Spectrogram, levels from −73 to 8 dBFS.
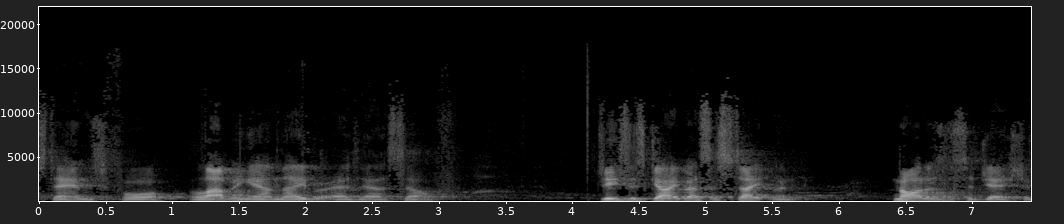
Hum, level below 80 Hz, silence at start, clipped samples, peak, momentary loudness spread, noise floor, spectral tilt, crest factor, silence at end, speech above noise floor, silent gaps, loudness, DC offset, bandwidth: none; -70 dBFS; 0 s; under 0.1%; -6 dBFS; 12 LU; -56 dBFS; -3.5 dB/octave; 22 dB; 0 s; 29 dB; none; -28 LUFS; under 0.1%; 16 kHz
